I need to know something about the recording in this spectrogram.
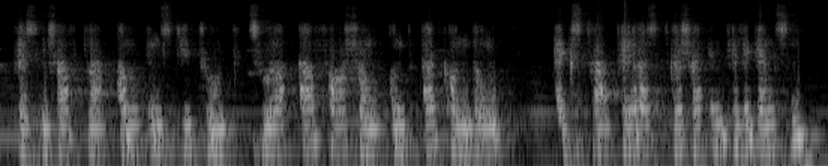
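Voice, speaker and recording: An actor playing an impersonal official who reads out formal reports through a radio-like filter in a radio drama. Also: male voice, medium pitch. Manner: formal, clipped, matter-of-fact announcements. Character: impersonal official voice reading out reports and roll call. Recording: tinny narrow band, distant, music behind.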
